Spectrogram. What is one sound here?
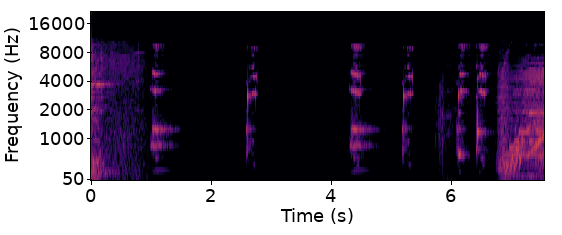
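Soft game menu chimes blip several times.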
